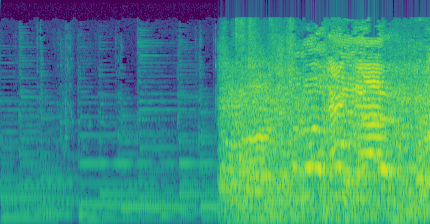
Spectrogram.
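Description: Soft background music of held, changing notes, cut off about two seconds in by loud live ride sound: a small child laughing and shrieking amid voices and crowd chatter.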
